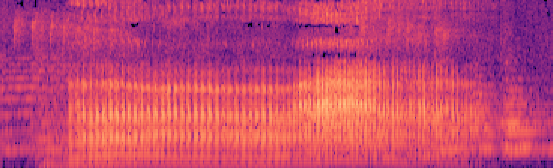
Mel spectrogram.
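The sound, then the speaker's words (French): A wolf growls in one long, loud snarl that lasts about three seconds, swelling in the middle before tapering off, with no other sounds around it. “À grogner comme un méchant loup.”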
